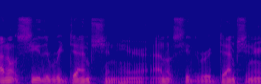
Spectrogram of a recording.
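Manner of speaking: usual speaking voice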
